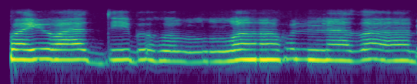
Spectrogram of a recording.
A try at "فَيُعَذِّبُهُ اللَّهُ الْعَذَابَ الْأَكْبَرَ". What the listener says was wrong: வரல. புல் அதாபல் இல்ல, இந்த லாமும் மைனும் மிக்ஸ் ஆகுது. فيعذبه الله அதான் அதாபல். அந்த டோன் பேல நான் பல இடங்களில் சொல்றேன். அதாபல் ஐயபதி உல்லாஹுல், அந்த சுக்கூன்ல ராகம் எடுக்கப்படாது, அதுக்கு ஏத்த மாதிரி எங்கட ஓதல மாத்தணும். فَيُعَذِّبُهُ اللَّهُ الْعَذَابَ الْأَكْبَرَ. அதாபல் அந்த டவுன் போகக்கூடாது.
